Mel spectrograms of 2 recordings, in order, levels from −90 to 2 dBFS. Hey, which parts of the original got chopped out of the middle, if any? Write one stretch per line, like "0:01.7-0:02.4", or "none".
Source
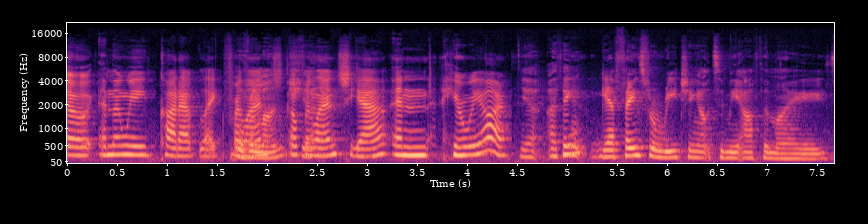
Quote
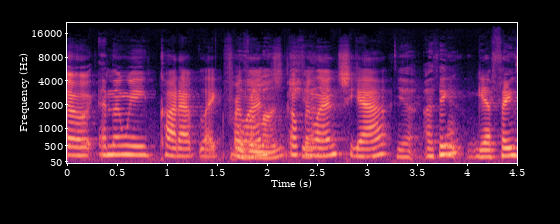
0:03.2-0:04.5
